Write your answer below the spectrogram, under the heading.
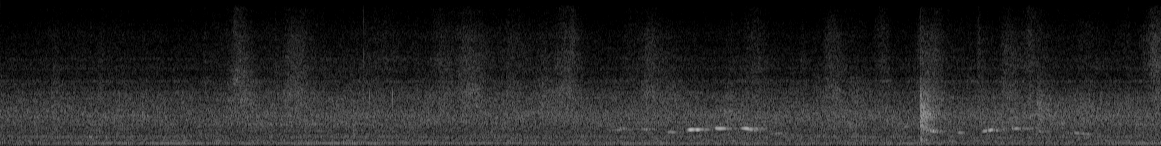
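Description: Steady low machine hum of a shop's background. Short, high chirping notes come in twice, about six and ten seconds in, and there is one sharp click just after nine seconds.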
